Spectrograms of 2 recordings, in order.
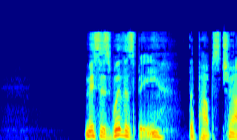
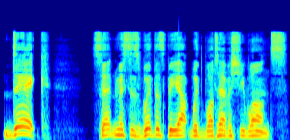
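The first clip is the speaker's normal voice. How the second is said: raised, high call across to the bar; 8 semitones higher, 4 dB louder than usual. A narrator's reading. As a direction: call an order through to the barman. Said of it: "called into the public bar".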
